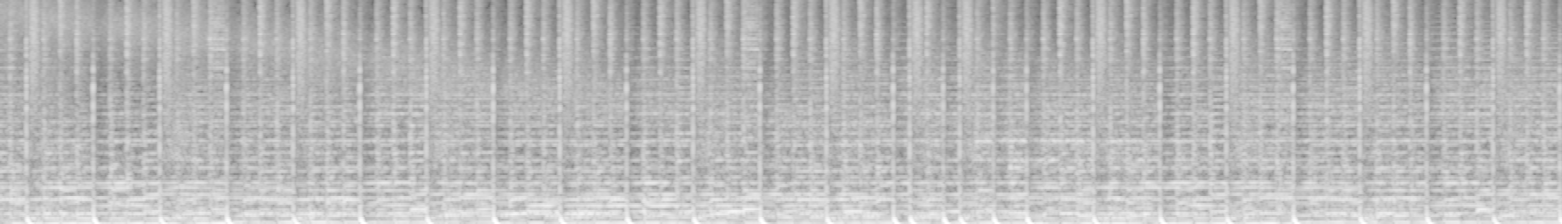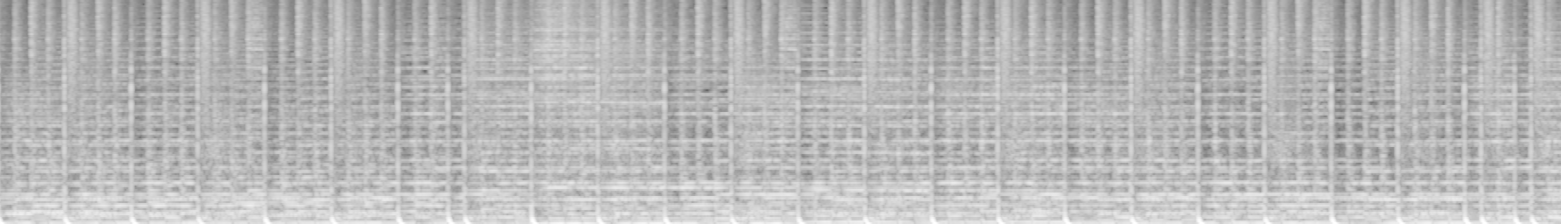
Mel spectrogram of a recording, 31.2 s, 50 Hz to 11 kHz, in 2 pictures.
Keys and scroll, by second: 0.5 ctrl+z, 4.9 ctrl+z, 5.5 ctrl+z, 10.1 ctrl+z, 11.1 space, 12.9 ctrl+z, 22.9 space, 27.2 ctrl+z, 28.8 space, 29.7 ctrl+z, 30.1 ctrl+z.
